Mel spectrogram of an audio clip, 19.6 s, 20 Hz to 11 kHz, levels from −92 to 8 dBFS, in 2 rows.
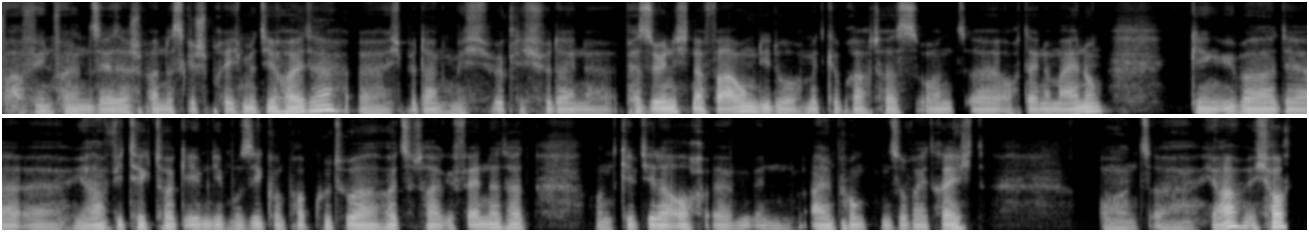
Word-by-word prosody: war - - -5
auf - - -9
jeden 95 -1 -2
Fall 95 0 -2
'n 90 0 0
sehr, 90 0 +1
sehr 90 0 +2
spannendes 90 +1 -2
Gespräch 90 +3 -3
mit 105 -1 0
dir 105 -1 +3
heute. 130 +7 +6 0.2
Äh, 90 -1 -3
ich 85 - -7
bedanke 90 +1 -3
mich 90 -1 -7
wirklich - - -5
für - - -3
deine 85 -1 -3
persönlichen 100 0 +3
Erfahrungen, 110 +5 +4
die 100 - +2
du 95 -1 -1
auch 85 - -6
mitgebracht 90 0 -3
hast 95 -1 0
und, 90 -1 -3
äh, - - -5 0.2
auch - - -7
deine 85 0 -1
Meinung 105 +9 +3 0.6
gegenüber 95 -2 +2
der 85 -1 -2
äh, - - -7
ja, 95 0 +1
wie 100 - 0
TikTok 95 -2 0
eben 95 +1 +1
die 95 - -1
Musik 95 +1 -3
und 90 - -2
Popkultur 95 0 0
heutzutage 95 -2 -1
verändert 100 +3 +1
hat. 105 -1 +1 0.5
Und 90 -1 -8
gebe 95 -3 -1
dir 95 - +1
da 90 -2 +5
auch, 90 - +1
ähm, 85 -2 -4
in 85 0 -9
allen 90 -1 +2
Punkten 95 0 -3
so 90 0 -3
weit 85 +1 -2
recht. 95 +1 +2 0.8
Und, 90 -2 -7
äh, 85 -1 -8
ja, 125 +7 +7
ich 110 - -1
hoffe 125 +1 +9
95 Hz, 190 wpm, -25 LUFS, 90-100 Hz, 0.8 s, hoffe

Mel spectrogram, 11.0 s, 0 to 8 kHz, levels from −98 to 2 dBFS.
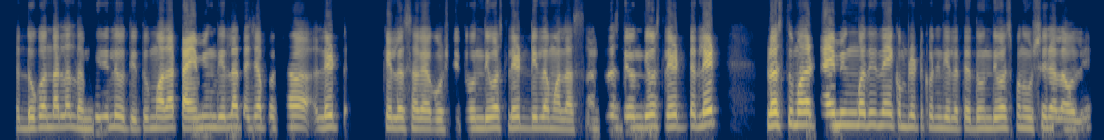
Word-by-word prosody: तर 180 - -11
दुकानदाराला 200 +3 -1
धमकी 175 +1 -7
दिली 195 +1 -4
होती. 175 -3 -5
तू 180 +2 -9
मला 185 +1 +3
टायमिंग 185 +2 +5
दिला, 190 +1 +1
त्याच्यापेक्षा 195 0 -2
लेट 200 +2 0 0.4
केलं 180 -1 +1
सगळ्या 175 -1 -1
गोष्टी. 165 -1 -8
2 180 0 -5
दिवस 185 +1 +1
लेट 185 -1 +1
दिलं 185 0 0
मला, 170 -2 -1 0.3
प्लस 205 - -4
2 195 0 -1
दिवस 205 +2 +1
लेट 200 -1 +1
तर 215 - -1
लेट 250 +3 +8 0.5
प्लस 230 0 +7
तुम्हाला 235 -1 +5
टायमिंगमध्ये 230 +1 +4
नाही 230 0 +2
कंप्लीट 205 -1 -6
करून 195 -3 -9
दिलं. 180 -2 -4
ते 175 - -2
2 180 +1 -6
दिवस 185 0 -1
पण 200 - -7
उशिरा 180 0 -2
लावले. 165 0 -4
190 Hz, 205 wpm, -24 LUFS, 180-205 Hz, 0.5 s, लेट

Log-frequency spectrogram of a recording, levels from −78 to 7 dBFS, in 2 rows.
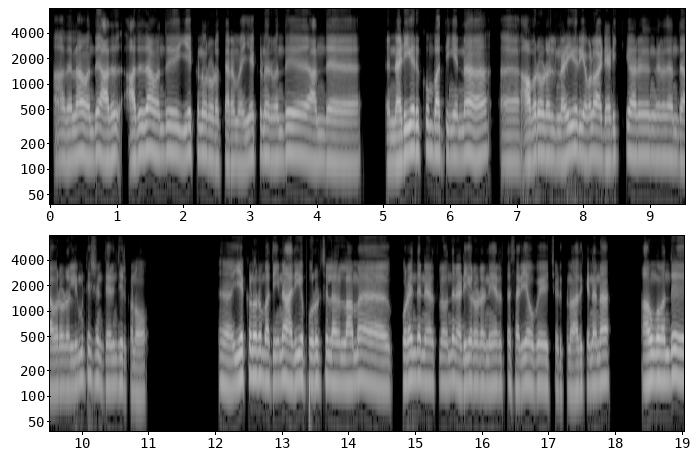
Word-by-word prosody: அதெல்லாம் 140 +4 +2
வந்து 140 +3 -1
அது 135 +2 +3 0.3
அதுதான் 155 +4 +3
வந்து 150 +2 -3 0.2
இயக்குனரோட 150 -3 -1
தெறம. 120 -1 -1
இயக்குனர் 145 0 -2
வந்து 135 +3 -2 0.4
அந்த 125 0 -3 1.0
நடிகருக்கும் 165 +5 +3
பாத்தீங்கன்னா, 145 0 +1 0.5
ஆ - - -1 0.3
அவரோட 145 +3 +2 0.2
நடிகர் 155 +4 +2
எவ்ளோ 145 +2 +1
அடி 135 -2 +1
அடிக்கிறாருங்கிறது 145 -1 -2
அந்த 130 -1 -3
அவரோட 130 +1 -1
லிமிட்டேஷன் 155 -2 -5
தெரிஞ்சிருக்கணும். 125 -5 -3 1.2
ஆ - - 0 0.2
இயக்குனரும் 170 +1 +2
பாத்தீங்கன்னா, 155 +1 +1
அதிக 155 +2 +1
பொருட்செலவில்லாம 145 -1 0 0.7
குறைந்த 160 +3 +2
நேரத்தில 145 -1 -2
வந்து 155 +2 -2
நடிகரோட 140 +1 0
நேரத்த 140 0 -3
சரியா 135 +2 +1
உபயோகிச்சு 135 -2 -3
எடுக்கணும். 115 0 -4
அதுக்கு 125 +2 -3
என்னன்னா, 140 +3 +2 0.6
அவுங்க 155 +2 +4
வந்து 160 +3 +1
145 Hz, 125 wpm, -23 LUFS, 135-155 Hz, 1.2 s, அவுங்க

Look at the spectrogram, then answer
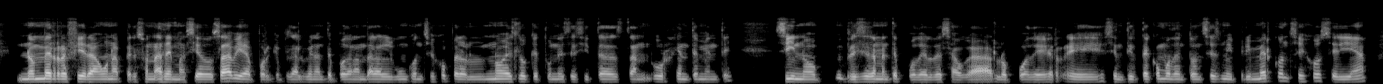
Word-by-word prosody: No 125 +1 +3
me 135 0 +8
refiero 125 0 +5
a 120 - +4
una 125 0 +1
persona 125 +1 +1
demasiado 120 0 +2
sabia, 140 -2 +5
porque, - - -7
pues, 120 - -7
al 115 - -3
final 120 -1 -5
te - - -4
podrán 120 0 -2
dar - - +1
algún 120 0 -2
consejo, 125 +2 -7
pero 120 -3 +1
no 120 +2 0
es 125 - -1
lo 130 - -1
que 125 - -5
tú - - -11
necesitas 120 -1 -4
tan 120 -1 -3
urgentemente, 120 -2 -6 0.4
sino 120 - +3 0.2
precisamente 120 0 +1
poder 115 0 -3
desahogarlo, 110 -1 0
poder, 115 0 -2
eh, 115 +1 0
sentirte 125 0 -3
cómodo. 130 -1 -1
Entonces, 120 +2 -4
mi 125 -2 -3
primer 120 +4 -1
consejo 160 -2 -4
sería, 130 0 -1
120 Hz, 170 wpm, -24 LUFS, 120-125 Hz, 0.4 s, me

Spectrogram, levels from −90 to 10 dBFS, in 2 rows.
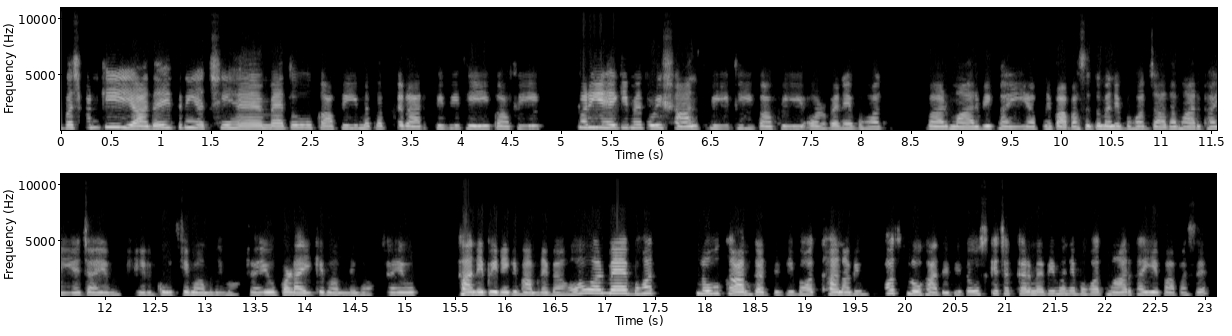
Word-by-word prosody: बचपन 255 +2 -2
की 310 - +2 0.2
यादें 225 +1 +4
इतनी 275 0 -2
अच्छी 245 +2 -2
हैं। 235 0 +1
मैं 230 -1 +1
तो 250 +1 -1
काफ़ी 235 +1 -4
मतलब 220 0 -5
शरारती 215 +1 -2
भी 225 +1 -9
थी 210 -2 +2
काफ़ी 210 0 -5 0.4
पर 275 -1 +1
ये 280 -1 +5
है 260 -1 +5
कि 270 +1 -5
मैं 265 0 -1
थोड़ी 250 0 +2
शांत 205 -2 0
हुई 220 0 -5
थी 215 -2 -8
काफ़ी 200 0 -4
और 200 -1 -4
मैंने 205 0 -1
बहुत 195 -2 -7 0.5
बार 195 -1 +2
मार 180 -1 +1
भी 200 +1 +2
खाई 195 -3 -5
है। 185 - -2
अपने 195 +3 -6
पापा 175 +2 +1
से 200 +2 -1
तो 210 - +1
मैंने 205 -1 +4
बहुत 195 -1 -5
ज़्यादा 185 -1 -2
मार 185 -1 -3
खाई 185 -1 -3
है, 185 +1 -1
चाहे 190 -1 0
वो 185 +1 -7 0.2
खेल-कूद 185 +1 -1
के 205 - +3
मामले 180 -2 0
में - - -15
हो, 185 - -14
चाहे 195 0 0
वो 200 - +6
पढ़ाई 180 -4 +3
के - - +2
मामले 170 -2 -2
में 175 - -6
हो, 180 - -12 0.2
चाहे 195 0 0
वो 195 - +3 0.5
खाने-पीने 205 -2 +7
के 210 - 0
मामले 180 -1 +1
में 185 - -2
हो 230 +12 0
और 310 0 +5
मैं 300 -1 +7
बहुत 285 +4 0
स्लो 275 -2 0
काम 220 -3 +5
करती 205 -3 -1
थी 210 +1 -5
बहुत, 210 +1 -2
खाना 205 -3 +5
भी 235 +4 -4
बहुत 250 +7 -3
स्लो 250 -6 +3
खाती 185 -2 0
थी 215 +4 -9
तो 245 - +3
उसके 255 +1 -4
चक्कर 245 -1 -2
में 235 0 +2
भी 250 +2 -3
मैंने 245 0 -2
बहुत 230 0 -3
मार 205 +2 0
खाई 220 -3 0
है 200 - +6
पापा 185 -2 -5
से। 200 +3 -6
210 Hz, 230 wpm, -22 LUFS, 195-235 Hz, 0.5 s, खाने-पीने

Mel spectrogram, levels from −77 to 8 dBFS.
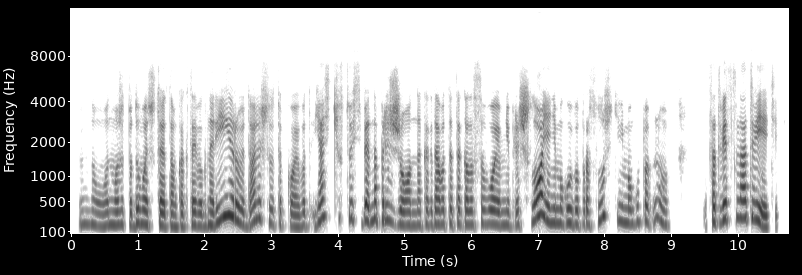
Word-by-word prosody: Ну, 180 -3 -7
он 165 +2 -3
может 175 +1 -2
подумать, 185 +1 0
что 170 +1 -1
я 165 - +6
там 160 -1 -3
как-то 160 +2 -2
его 165 -1 0
игнорирую, 210 - +4
да, 190 - -1
или 245 - -1
что-то 195 -8 -8
такое. 160 -3 -3
Вот 160 +1 -5
я 245 +5 0
с 280 - -17
чувствую 255 -1 -8
себя 235 -1 +2
напряжённо, 190 -8 0
когда 180 +1 0
вот 185 +1 -5
это 190 0 -2
голосовое 180 0 0
мне 175 0 -6
пришло, 195 - +5
я 235 - +3
не 200 - -1
могу 195 +1 0
его 185 -1 -3
прослушать 185 - -4
и - - -6
не 215 - -3
могу 195 +1 -4
по 220 0 -3
ну, 215 -8 -6 0.6
соответственно, 245 +5 +3
ответить. 180 - +2
185 Hz, 210 wpm, -21 LUFS, 175-230 Hz, 0.6 s, я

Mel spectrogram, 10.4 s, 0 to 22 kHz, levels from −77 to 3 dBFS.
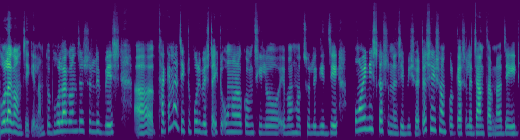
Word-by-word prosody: ভোলাগঞ্জে 250 - +9
গেলাম। - - -8
তো - - -10
ভোলাগঞ্জে 265 +1 0
আসলে 255 -1 -6 0.2
বেশ 220 +1 +5 0.5
আ - - +5 0.4
থাকে 265 +5 0
না - - 0
যে, 275 - +1
একটু 260 0 -13
পরিবেশটা 235 -4 0
একটু 240 - -11
অন্যরকম 240 -2 -3
ছিল 215 -2 -5 0.4
এবং 210 +1 -7
হচ্ছে 210 +1 -6
হল 205 - -14
গিয়ে 210 0 -3
যে, 210 - +7 0.4
পয় 305 +3 +5
নিষ্কাশনের 265 -10 0
যে, 200 - -4
বিষয়টা 190 +2 -2
সেই 305 -1 +2
সম্পর্কে 220 -6 -4
আসলে 205 0 -4
জানতাম 205 -4 +2
না - - -2
যে, - - +1
এই 200 - +4
240 Hz, 180 wpm, -26 LUFS, 210-265 Hz, 0.5 s, ভোলাগঞ্জে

